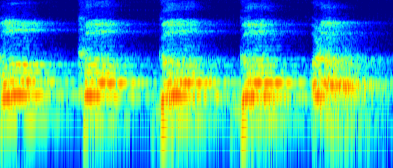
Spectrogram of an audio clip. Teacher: क, ख, ग, ग, ड़ ये कौन से है? कंठ से बोले जाते हैं।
